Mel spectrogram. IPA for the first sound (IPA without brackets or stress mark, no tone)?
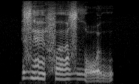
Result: z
